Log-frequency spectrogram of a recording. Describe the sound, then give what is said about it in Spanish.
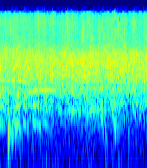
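A studio audience breaks into dense, steady applause, many hands clapping at once in a loud, continuous wash that holds evenly for the full three seconds. “O sea, eso realmente, yo pensé que ibais a aplaudir porque la honestidad es grande.”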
